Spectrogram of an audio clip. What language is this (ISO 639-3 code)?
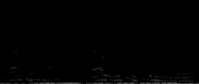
dan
